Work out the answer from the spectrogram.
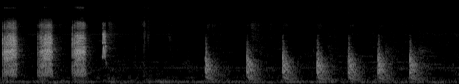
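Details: Javan myna song used as a master recording to prompt other mynas to call: a run of harsh, broadband rasping notes, then a series of falling, scratchy downslurs spaced about every third of a second.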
